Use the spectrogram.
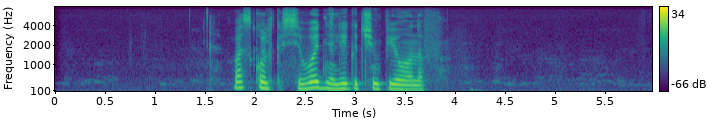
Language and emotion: Russian, neutral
